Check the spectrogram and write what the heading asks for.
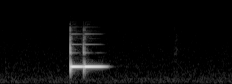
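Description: iPhone 4S Siri chime: a short two-note electronic beep, lasting less than half a second, about two-thirds of a second in.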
